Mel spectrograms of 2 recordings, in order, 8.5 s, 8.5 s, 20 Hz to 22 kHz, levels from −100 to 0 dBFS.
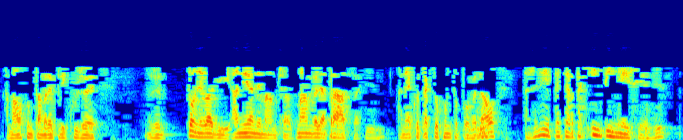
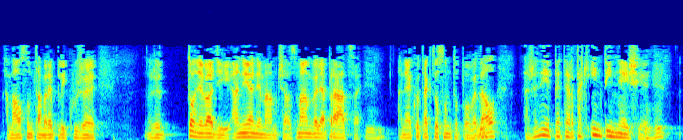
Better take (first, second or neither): second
